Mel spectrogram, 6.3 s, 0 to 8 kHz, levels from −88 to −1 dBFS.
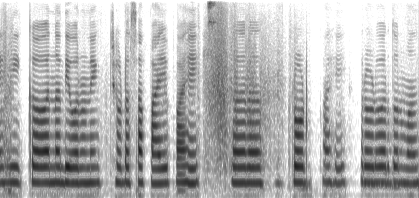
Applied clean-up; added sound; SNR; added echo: neural mask model RNNoise.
